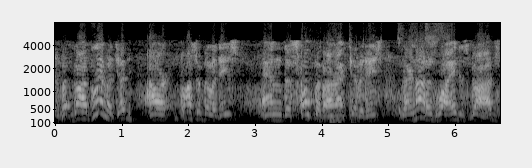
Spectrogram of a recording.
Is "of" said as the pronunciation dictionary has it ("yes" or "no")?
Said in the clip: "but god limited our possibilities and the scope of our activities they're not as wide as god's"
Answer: yes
